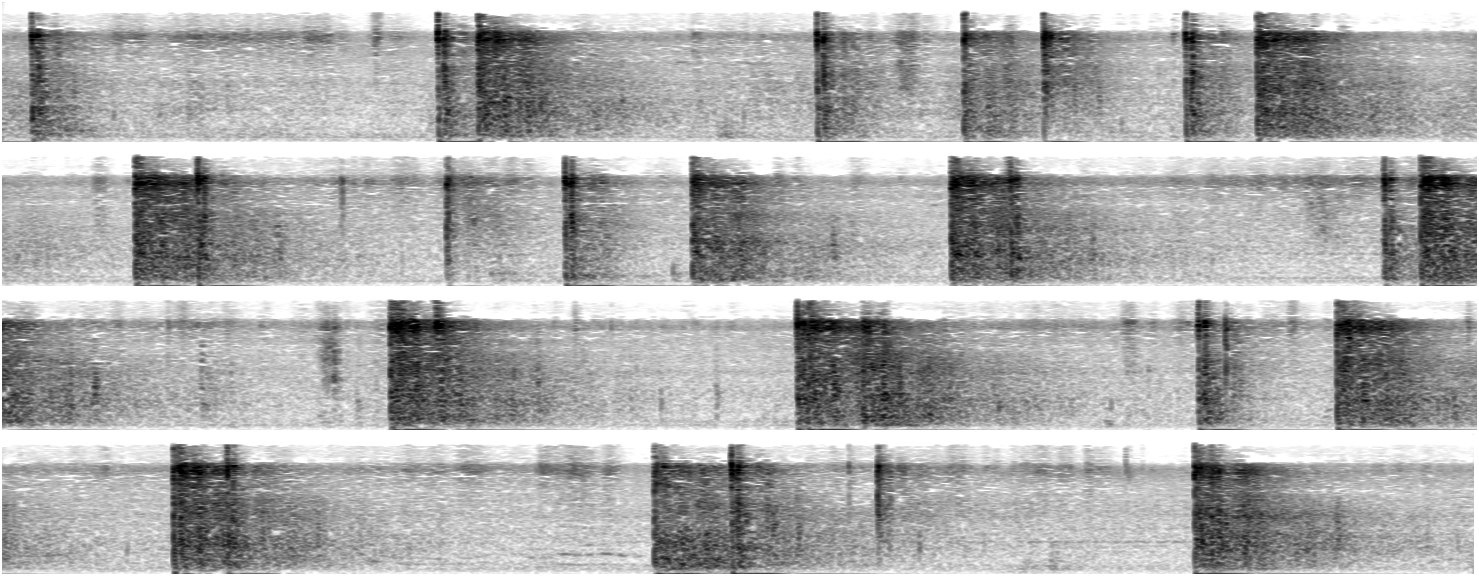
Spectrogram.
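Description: Aerial fireworks from a ground-launched multi-shot cake, going off in a long series of loud bangs every second or two, sometimes two in quick succession, each trailing off over about a second.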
